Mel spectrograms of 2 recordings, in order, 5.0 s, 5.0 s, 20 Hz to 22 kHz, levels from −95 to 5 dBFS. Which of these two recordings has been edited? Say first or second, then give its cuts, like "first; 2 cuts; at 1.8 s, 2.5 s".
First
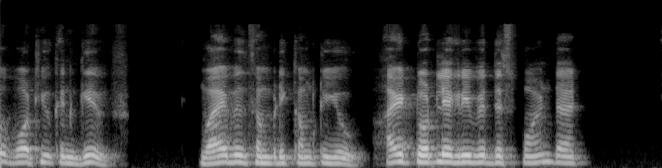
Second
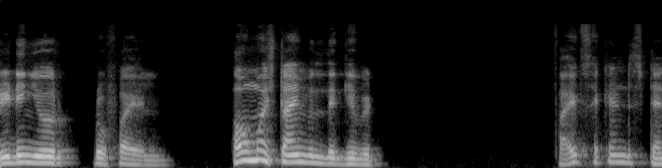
first; 1 cut; at 2.8 s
